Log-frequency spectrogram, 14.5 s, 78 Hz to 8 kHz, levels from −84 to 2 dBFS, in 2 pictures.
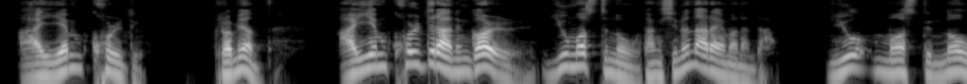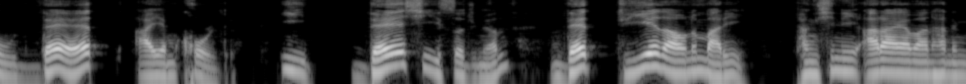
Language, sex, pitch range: Korean, male, 120-185 Hz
